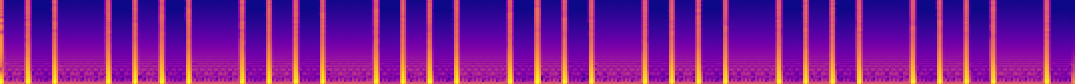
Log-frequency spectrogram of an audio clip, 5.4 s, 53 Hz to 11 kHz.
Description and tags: I have tried to (re)produce some 'classic' glitches with all sort of noises (synthetic, mechanic, crashes, statics) they have been discards during previous editings recovered, re-treated and re-arranged in some musical (?) way because what someone throws away for others can be a treasure [this sound is part of a pack of 20 different samples]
